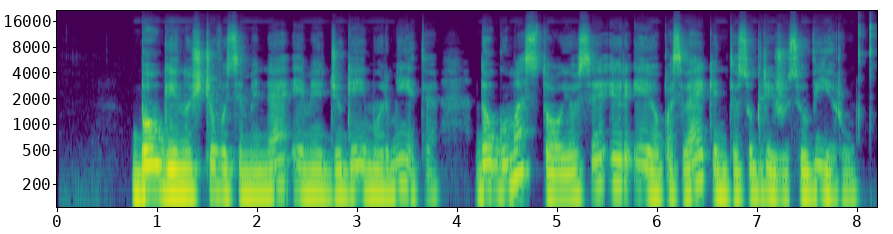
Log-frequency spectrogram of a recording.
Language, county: Lithuanian, Kaunas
